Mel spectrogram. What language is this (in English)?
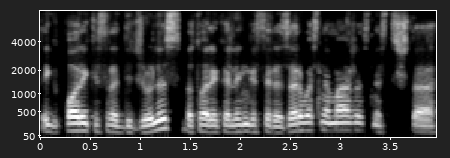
Lithuanian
